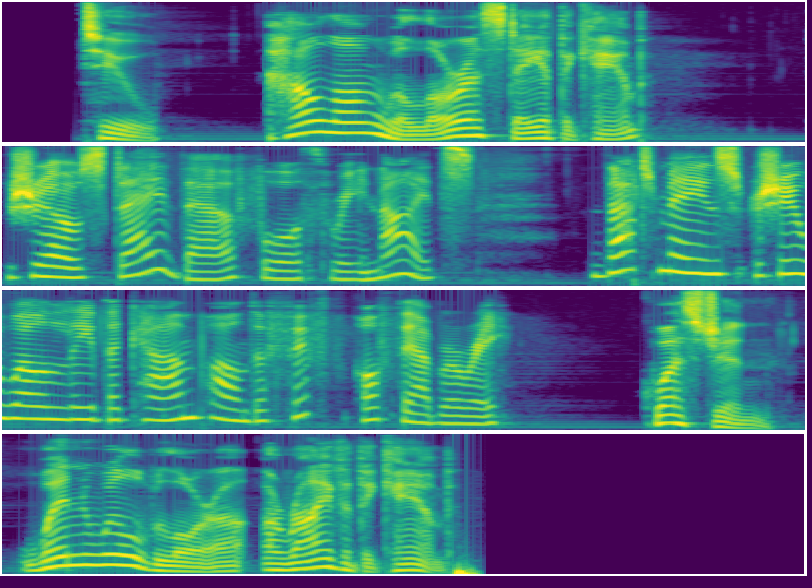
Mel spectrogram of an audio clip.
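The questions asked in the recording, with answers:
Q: When will Laura arrive at the camp?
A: On the 2nd of February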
